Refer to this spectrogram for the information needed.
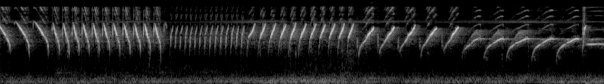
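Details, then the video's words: Vigorous canary lure song for teaching young birds: quick rattling trills of steep falling notes, a brief buzzy roll, more rapid trills, then slower, spaced whistled swoops near the end. "Suara Pancingan Kenari Gacor, Cocok Untuk Materan Paud Kenari"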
